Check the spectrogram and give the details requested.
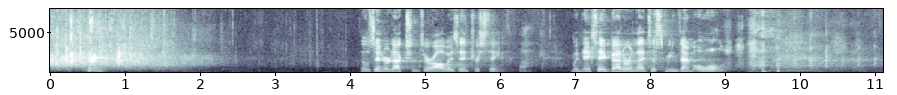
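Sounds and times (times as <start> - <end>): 
audience applause: 0.0 - 2.4
speech: 4.2 - 6.4, 7.0 - 9.4
laughter: 9.0 - 11.0.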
